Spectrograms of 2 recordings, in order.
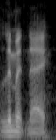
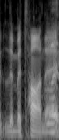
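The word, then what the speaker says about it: Limitanei: He's always like, Limitne. And I'm like, no, Limitane.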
